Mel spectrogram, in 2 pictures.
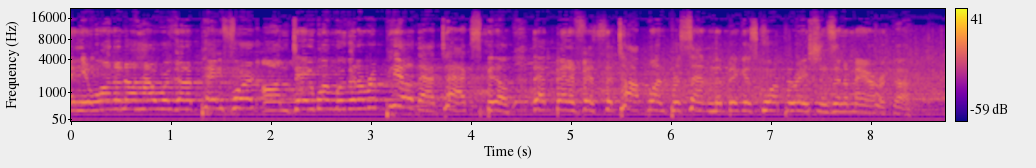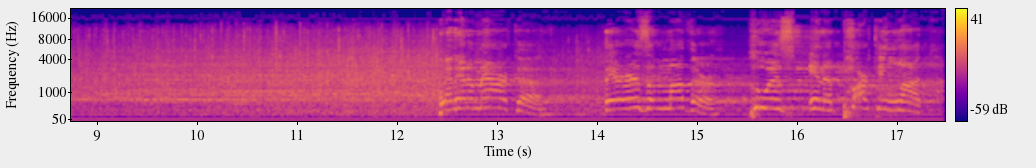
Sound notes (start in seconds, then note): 9.7 crowd cheers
